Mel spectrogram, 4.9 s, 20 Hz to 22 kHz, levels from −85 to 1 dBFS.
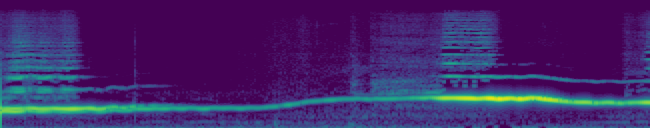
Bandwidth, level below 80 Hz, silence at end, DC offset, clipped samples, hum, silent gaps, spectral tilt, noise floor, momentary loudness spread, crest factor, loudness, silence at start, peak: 11 kHz; -60 dBFS; 0 s; 0.1%; under 0.1%; none; none; -0.5 dB/octave; -42 dBFS; 24 LU; 14 dB; -12 LUFS; 0 s; 0 dBFS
